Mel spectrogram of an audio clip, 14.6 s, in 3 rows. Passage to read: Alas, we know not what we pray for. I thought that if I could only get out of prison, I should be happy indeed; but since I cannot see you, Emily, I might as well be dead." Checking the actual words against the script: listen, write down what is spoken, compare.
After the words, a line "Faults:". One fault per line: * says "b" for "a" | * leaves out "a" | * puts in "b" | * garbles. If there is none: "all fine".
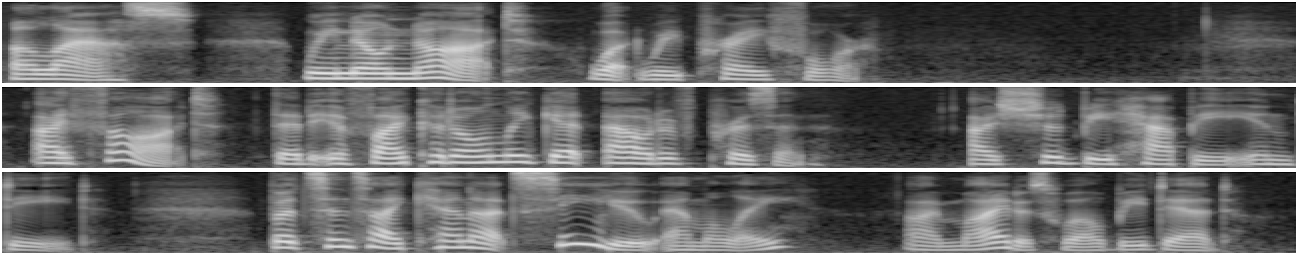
Alas, we know not what we pray for. I thought that if I could only get out of prison, I should be happy indeed; but since I cannot see you, Emily, I might as well be dead."
Faults:
all fine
